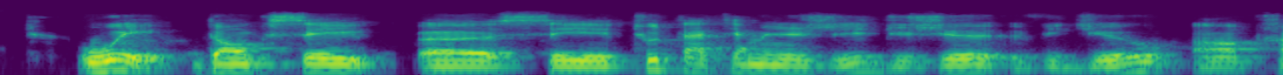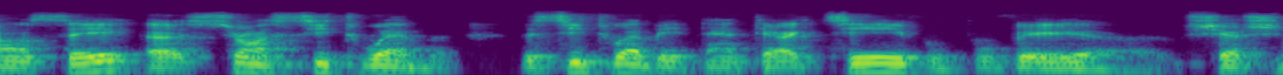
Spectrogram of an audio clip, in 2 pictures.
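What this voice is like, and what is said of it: Quebec French accent. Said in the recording (French): “ils aiment bien euh, entendre mon accent”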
